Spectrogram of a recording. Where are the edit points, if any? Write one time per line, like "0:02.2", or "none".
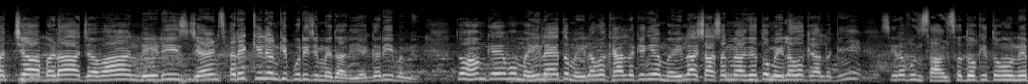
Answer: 0:08.8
